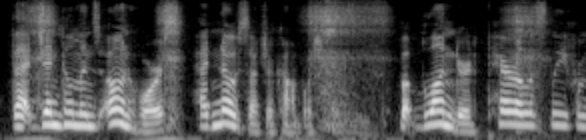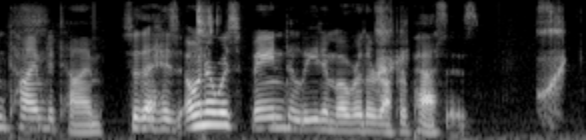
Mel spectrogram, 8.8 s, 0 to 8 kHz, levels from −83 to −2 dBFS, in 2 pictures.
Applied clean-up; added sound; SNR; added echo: none; Respiratory sounds; 18 dB; none.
